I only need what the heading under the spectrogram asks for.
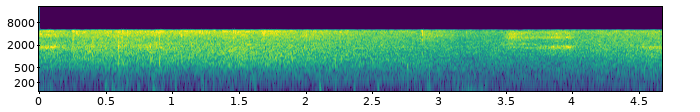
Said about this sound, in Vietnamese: Nhưng xin một tràng pháo tay ạ.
